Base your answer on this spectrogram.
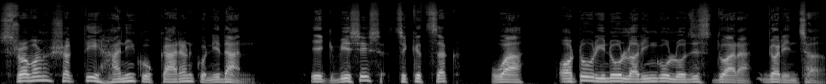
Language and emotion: Nepali, neutral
